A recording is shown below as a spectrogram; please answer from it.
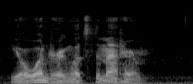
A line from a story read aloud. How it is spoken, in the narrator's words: Jacron murmured in Kate's ear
